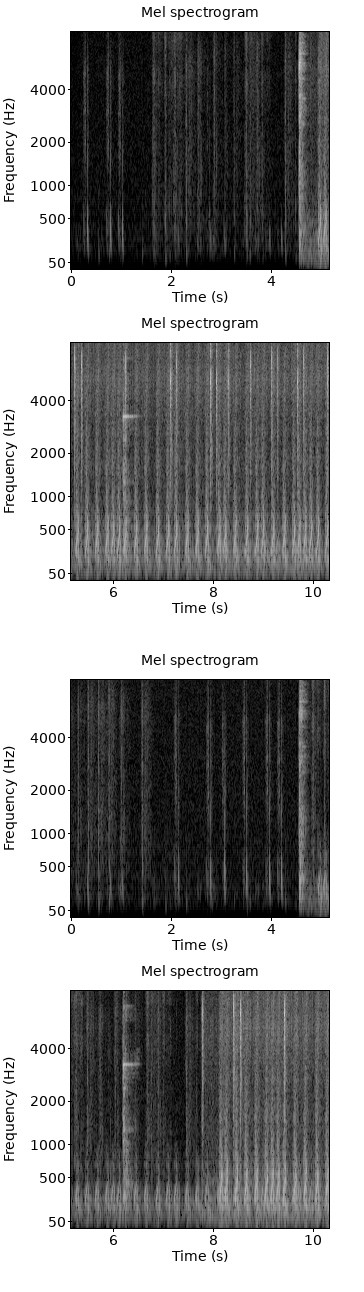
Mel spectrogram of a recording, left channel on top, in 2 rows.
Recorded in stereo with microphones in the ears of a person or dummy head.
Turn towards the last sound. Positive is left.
turn(degrees=15)  # may be behind; listen again after turning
